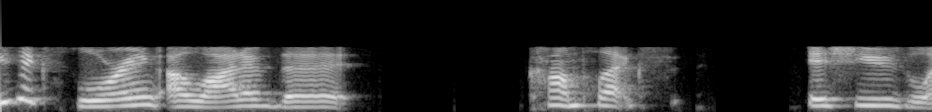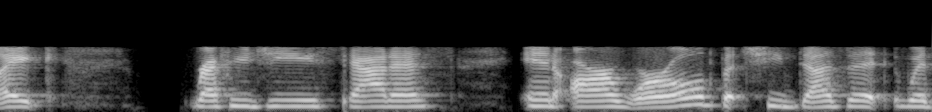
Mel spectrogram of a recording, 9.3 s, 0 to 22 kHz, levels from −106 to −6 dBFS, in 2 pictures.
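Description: A speech recording carried over a call link whose sound stops at 4 kHz, which fits a G.711 mu-law codec at 64 kbps. At 5.35 s there is a call audio freeze lasting until 5.58 s. The last sound trails off briefly, then about 190 ms is silent. Speech resumes where it stopped, so nothing is lost. The timing is simply pushed back. The likely cause is delayed packets emptying the jitter buffer. At 6.38 s there is a short stall from a late packet. A packet misses its slot and the buffer runs dry. The receiver stretches the current sound for about 25 ms until the packet arrives. That sound is held too long, with a faint buzz or dip.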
